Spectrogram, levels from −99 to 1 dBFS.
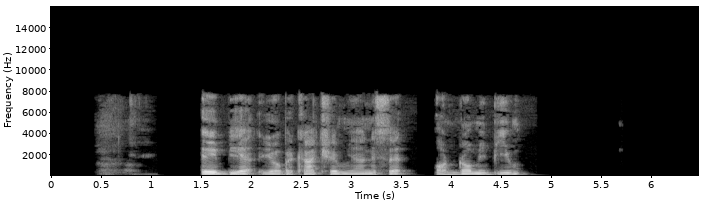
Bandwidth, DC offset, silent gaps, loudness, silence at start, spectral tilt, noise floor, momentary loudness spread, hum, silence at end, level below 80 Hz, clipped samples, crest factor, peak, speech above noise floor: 8.2 kHz; under 0.1%; 1.12-1.49 s, 3.73-3.83 s; -23 LUFS; 0.5 s; -5.5 dB/octave; -51 dBFS; 12 LU; none; 1.75 s; -46 dBFS; under 0.1%; 22 dB; -4 dBFS; 29 dB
